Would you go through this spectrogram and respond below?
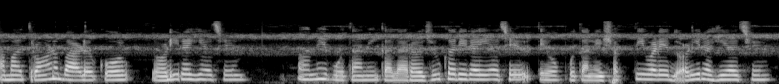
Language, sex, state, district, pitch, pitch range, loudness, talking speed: Gujarati, female, Gujarat, Valsad, 220 Hz, 200-230 Hz, -14 LUFS, 155 wpm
